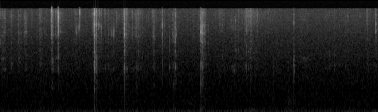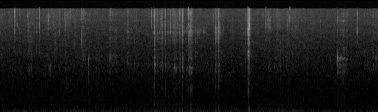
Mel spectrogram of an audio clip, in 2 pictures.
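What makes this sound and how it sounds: A solid, dry, red-and-pink striped bar of soap is held in hand and shaved with a utility knife blade, peeling off pink curls. Quiet, crisp scraping carries sharp, bright clicks and snaps at irregular intervals over a steady low hum.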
